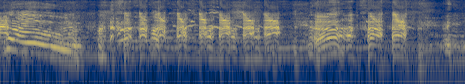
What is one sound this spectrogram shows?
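An older man laughs loudly.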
